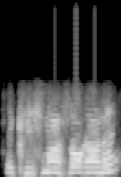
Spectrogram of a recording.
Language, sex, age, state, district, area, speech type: Assamese, male, 60+, Assam, Golaghat, rural, conversation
